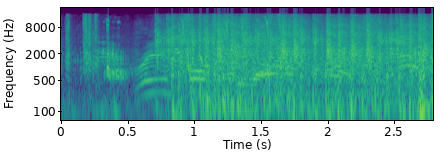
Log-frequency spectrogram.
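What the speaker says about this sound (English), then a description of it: "They're shooting at me!" Rapid automatic gunfire rattles loudly and continuously in Call of Duty Warzone on the Caldera map, preceded by a brief shouted voice and whooshing effects.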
